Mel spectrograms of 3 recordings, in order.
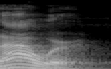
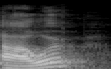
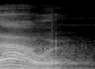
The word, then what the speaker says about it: hour: say an apple we have to say an hour not a hour but an hour why because the h in front of our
